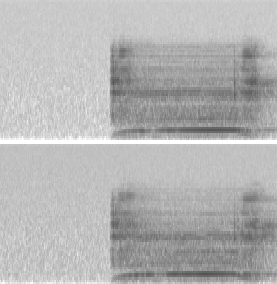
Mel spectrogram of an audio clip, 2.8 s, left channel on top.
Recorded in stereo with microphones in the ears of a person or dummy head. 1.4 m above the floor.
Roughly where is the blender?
Left.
